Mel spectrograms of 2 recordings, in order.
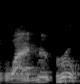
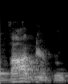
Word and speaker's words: Wagner: russian mercenaries within the wagner group or uh wagner group rather is the proper pronunciation but it's spelled wagner so i urge people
